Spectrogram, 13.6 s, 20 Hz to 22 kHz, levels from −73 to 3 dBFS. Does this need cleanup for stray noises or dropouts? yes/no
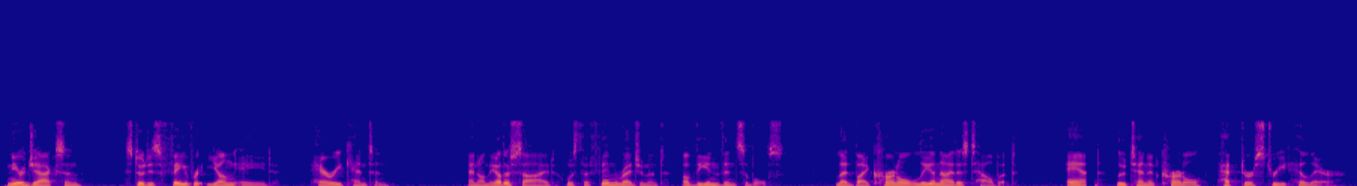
yes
